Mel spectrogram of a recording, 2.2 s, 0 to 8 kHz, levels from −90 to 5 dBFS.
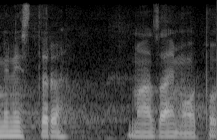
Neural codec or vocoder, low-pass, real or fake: none; 7.2 kHz; real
